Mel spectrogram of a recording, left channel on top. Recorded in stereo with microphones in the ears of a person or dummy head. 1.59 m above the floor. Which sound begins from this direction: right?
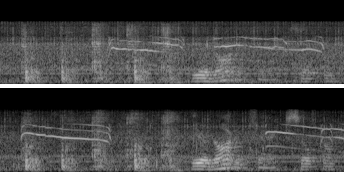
A man speaking, at 1.9 s.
